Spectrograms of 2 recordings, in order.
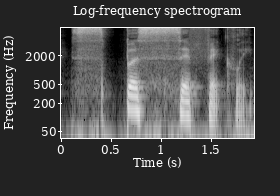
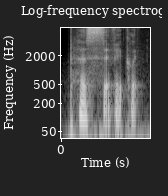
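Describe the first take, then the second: First: The word begins with an s sound. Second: The word begins without an s sound. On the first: The speaker calls it right. "It's got a sp at the beginning" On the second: The speaker calls it wrong. "not pacifically"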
